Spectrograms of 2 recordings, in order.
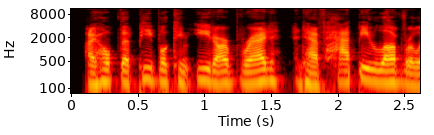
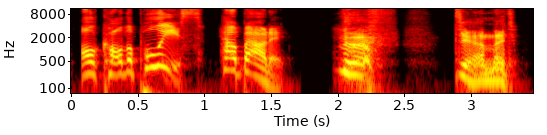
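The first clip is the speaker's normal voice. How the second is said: ordinary talk, nothing marked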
